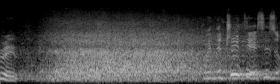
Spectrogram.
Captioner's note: audience laughing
